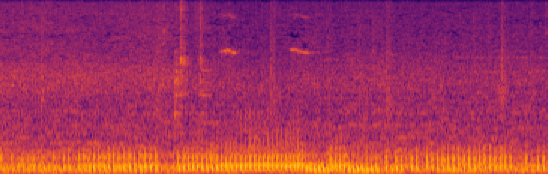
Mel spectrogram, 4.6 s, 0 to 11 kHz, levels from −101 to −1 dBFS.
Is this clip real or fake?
real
